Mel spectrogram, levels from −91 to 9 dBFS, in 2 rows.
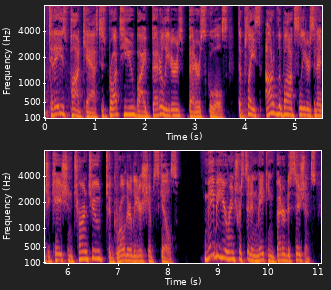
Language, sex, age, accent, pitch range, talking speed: English, male, 40-59, American, 115-155 Hz, 170 wpm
